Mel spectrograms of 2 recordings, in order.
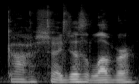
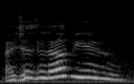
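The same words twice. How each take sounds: First: Said in the usual way. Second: Very high cooing pet voice. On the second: Real, not acted. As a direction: coo lovingly at a puppy. Cooing at dog.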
